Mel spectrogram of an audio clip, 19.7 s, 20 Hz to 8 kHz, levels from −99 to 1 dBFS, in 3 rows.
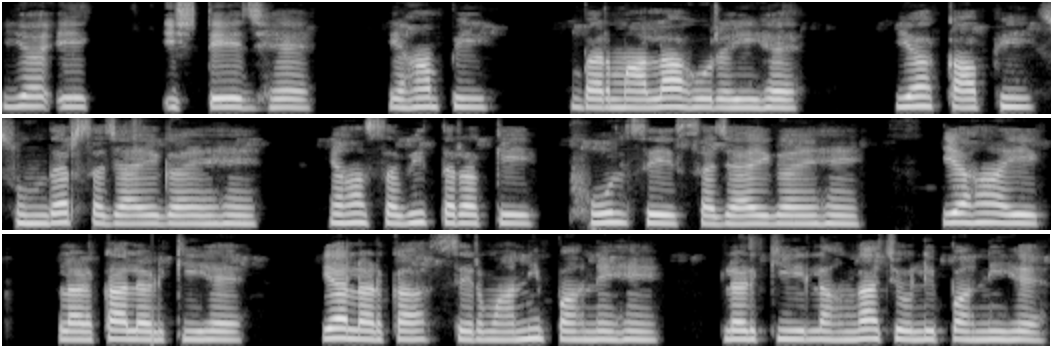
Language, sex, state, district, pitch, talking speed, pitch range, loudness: Hindi, male, Bihar, Jamui, 220 Hz, 115 wpm, 215-235 Hz, -20 LUFS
